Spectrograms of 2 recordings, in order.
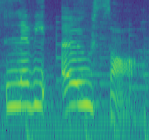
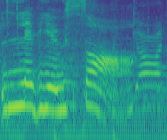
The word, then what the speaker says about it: Leviosa: Besides, you're saying it wrong. It's Leviosa, not Leviosa.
